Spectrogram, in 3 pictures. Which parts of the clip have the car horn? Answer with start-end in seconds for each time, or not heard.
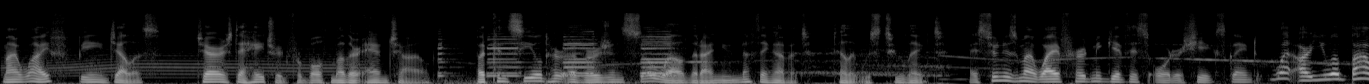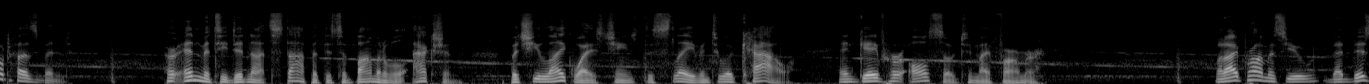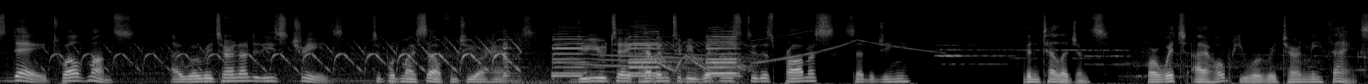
4.3-6.9, 32.4-34.9.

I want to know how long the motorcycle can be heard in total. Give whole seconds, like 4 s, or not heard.
not heard.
